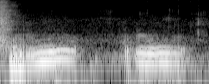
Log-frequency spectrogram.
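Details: Alice, a pet fox kept indoors and hungry after eating little, gives two short tonal whines in quick succession, each a steady, slightly rising moan about half a second long, in a small quiet room.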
